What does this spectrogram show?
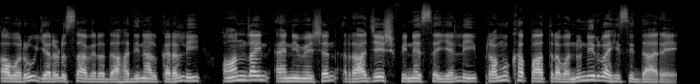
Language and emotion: Kannada, neutral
